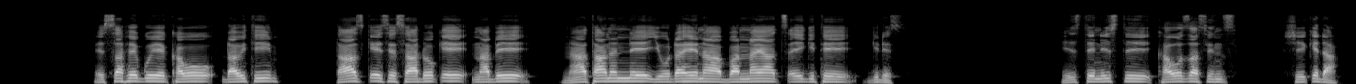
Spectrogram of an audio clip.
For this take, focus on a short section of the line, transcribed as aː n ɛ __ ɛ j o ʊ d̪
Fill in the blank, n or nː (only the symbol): nː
